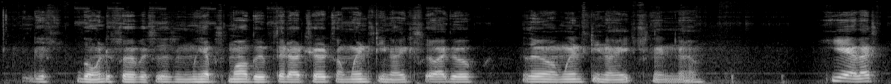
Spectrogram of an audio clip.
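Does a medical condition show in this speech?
Yes: hearing loss; right ear cochlear implant at Johns Hopkins Baltimore.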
